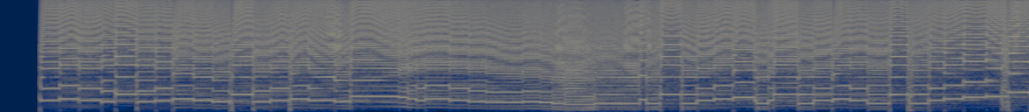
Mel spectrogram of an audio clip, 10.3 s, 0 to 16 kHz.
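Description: Omnisphere 2.8 software synthesizer playing the 'Aggressive Clarinet Hybrid Lead' patch from the Lost Memoirs library: a clarinet-based lead line of quick successive notes, starting about half a second in. Around the middle the line wavers and slides down before the quick notes resume.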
